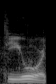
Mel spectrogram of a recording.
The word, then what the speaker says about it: Feuer: Yeah, it's like Jameson Feuer. Feuer, that's how you say it, yeah.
